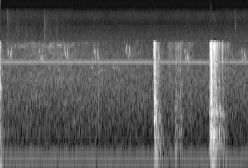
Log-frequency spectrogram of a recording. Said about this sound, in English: knock on the door here.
